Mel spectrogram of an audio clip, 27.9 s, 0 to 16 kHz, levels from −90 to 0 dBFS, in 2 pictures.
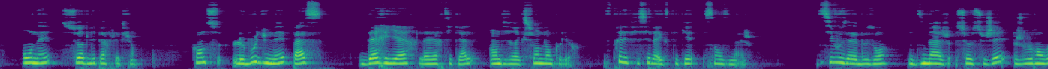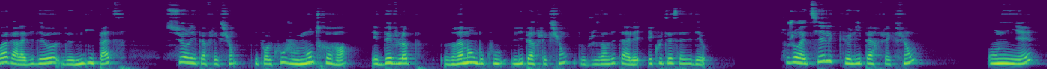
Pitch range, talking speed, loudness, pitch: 190-230 Hz, 150 wpm, -22 LUFS, 210 Hz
